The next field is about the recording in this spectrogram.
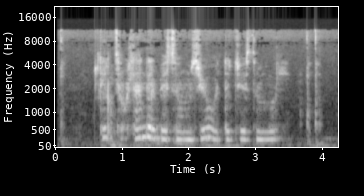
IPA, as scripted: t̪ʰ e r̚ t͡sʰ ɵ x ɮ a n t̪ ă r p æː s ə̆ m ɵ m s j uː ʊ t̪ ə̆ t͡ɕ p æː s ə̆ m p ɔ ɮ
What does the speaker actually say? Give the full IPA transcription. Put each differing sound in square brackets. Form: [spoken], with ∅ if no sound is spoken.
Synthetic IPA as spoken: t̪ʰ e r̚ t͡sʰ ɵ x ɮ a n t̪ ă r p æː s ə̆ [ŋ] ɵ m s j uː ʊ t̪ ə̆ t͡ɕ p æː s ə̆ m p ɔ ɮ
